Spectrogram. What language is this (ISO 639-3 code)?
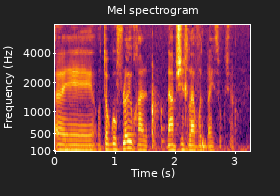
heb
